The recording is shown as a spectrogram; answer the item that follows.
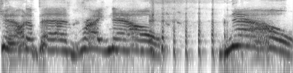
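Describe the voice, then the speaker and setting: A female-sounding, high-pitched, gravelly put-on character voice carries this clip. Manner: stern, commanding.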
